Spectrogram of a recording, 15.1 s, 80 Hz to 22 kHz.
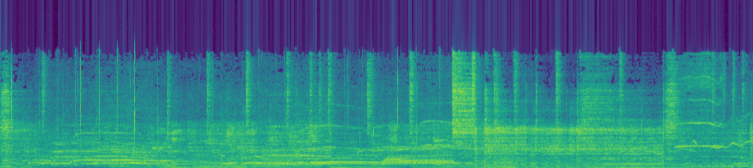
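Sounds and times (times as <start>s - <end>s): southern rock band playing: 0.0s - 1.3s, 2.0s - 15.0s
audience whooping and shouting: 0.0s - 10.3s, 11.6s - 15.0s.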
